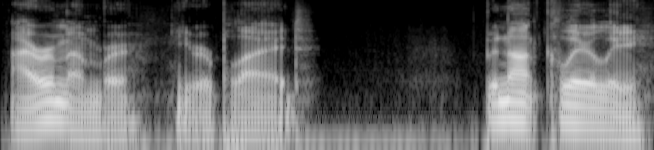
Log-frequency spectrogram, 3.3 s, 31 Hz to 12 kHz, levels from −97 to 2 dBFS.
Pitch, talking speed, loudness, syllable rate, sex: 90 Hz, 130 wpm, -20 LUFS, 4.9 syllables/s, male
